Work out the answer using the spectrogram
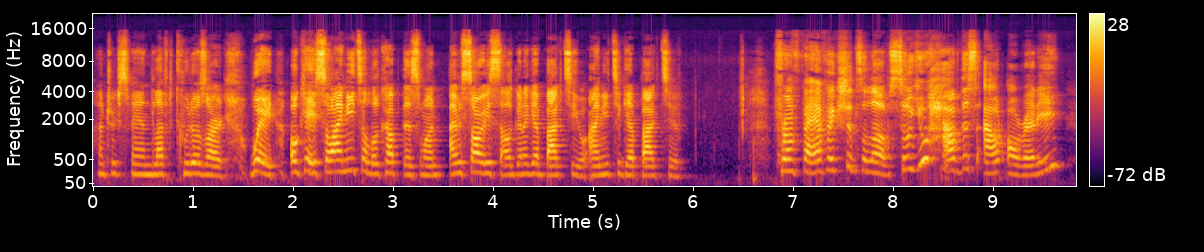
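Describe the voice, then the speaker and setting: A woman live streamer chatting and reacting to her audience, excitable and often bursting into squealing laughter. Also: medium pitch, fairly quick.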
